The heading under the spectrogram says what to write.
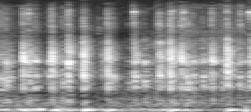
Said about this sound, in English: I'm typing letters, but it's not doing anything, so...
